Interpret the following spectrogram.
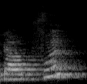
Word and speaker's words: doubtful: And remember, in the spelling of doubtful, B is silent. So doubtful, uncertain.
